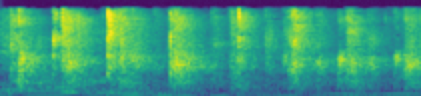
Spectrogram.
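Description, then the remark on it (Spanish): An audience applauds for God, with steady, rhythmic clapping, the crisp claps landing roughly four times per second at a moderate, even loudness, with no voices over it. “Un fuerte aplauso para nuestro Dios.”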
